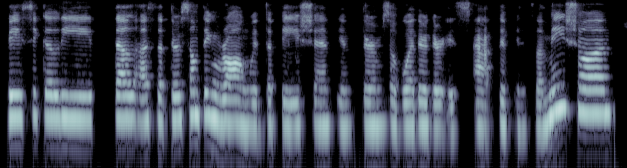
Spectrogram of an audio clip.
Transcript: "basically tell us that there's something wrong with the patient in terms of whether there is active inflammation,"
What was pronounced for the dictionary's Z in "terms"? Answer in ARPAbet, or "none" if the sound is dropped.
S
